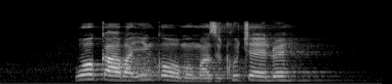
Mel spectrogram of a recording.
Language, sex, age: Xhosa, male, 24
